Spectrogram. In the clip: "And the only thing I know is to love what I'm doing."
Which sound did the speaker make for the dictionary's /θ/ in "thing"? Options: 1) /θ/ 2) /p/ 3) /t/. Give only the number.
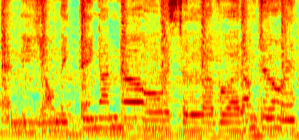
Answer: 1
